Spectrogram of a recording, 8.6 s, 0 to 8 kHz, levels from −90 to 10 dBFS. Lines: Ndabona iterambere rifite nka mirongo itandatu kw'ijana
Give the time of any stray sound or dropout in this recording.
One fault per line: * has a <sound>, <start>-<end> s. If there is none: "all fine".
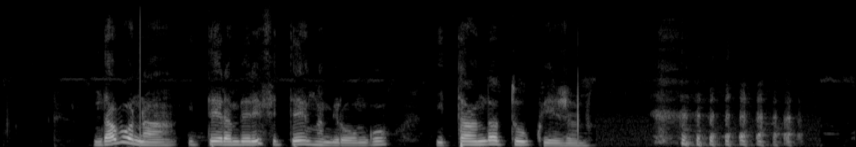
* has a laugh, 6.5-8.1 s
